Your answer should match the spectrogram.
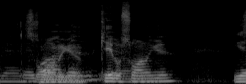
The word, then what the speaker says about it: Swanigan: Swanigan. Yeah, Swanigan.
